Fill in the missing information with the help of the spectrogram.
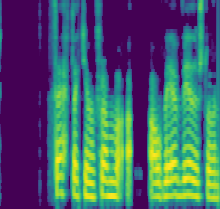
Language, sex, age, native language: Icelandic, female, 30-39, Icelandic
